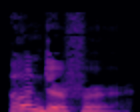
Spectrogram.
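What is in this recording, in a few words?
"underfur", English, British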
